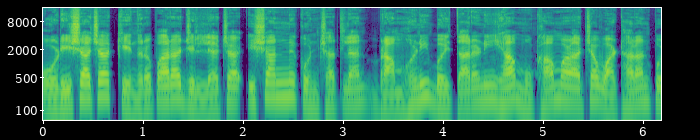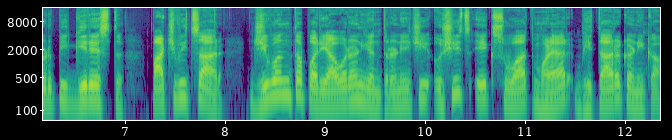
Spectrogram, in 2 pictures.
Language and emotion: Goan Konkani, neutral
